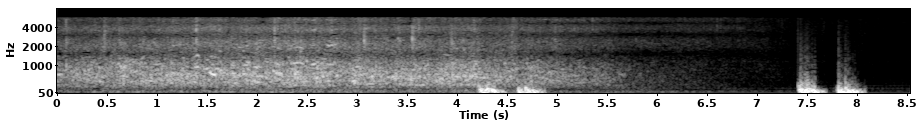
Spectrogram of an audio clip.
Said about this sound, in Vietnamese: Và bạn thân mến, hãy một lần nữa nhắm mắt lại, lắng nghe và cảm nhận nhịp tim rộn ràng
